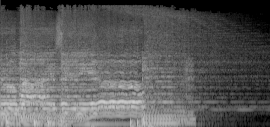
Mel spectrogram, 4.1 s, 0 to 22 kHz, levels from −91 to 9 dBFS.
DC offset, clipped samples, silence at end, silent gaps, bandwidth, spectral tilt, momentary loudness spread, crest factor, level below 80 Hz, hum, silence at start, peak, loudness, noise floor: under 0.1%; under 0.1%; 1.05 s; none; 19 kHz; -4.5 dB/octave; 13 LU; 16 dB; -34 dBFS; none; 0 s; -2 dBFS; -17 LUFS; -50 dBFS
